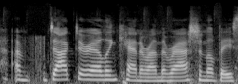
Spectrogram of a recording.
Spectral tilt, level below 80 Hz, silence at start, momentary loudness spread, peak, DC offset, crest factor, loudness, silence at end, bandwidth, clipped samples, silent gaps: -3.5 dB/octave; -40 dBFS; 0 s; 3 LU; -4 dBFS; under 0.1%; 14 dB; -17 LUFS; 0 s; 17.5 kHz; under 0.1%; none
